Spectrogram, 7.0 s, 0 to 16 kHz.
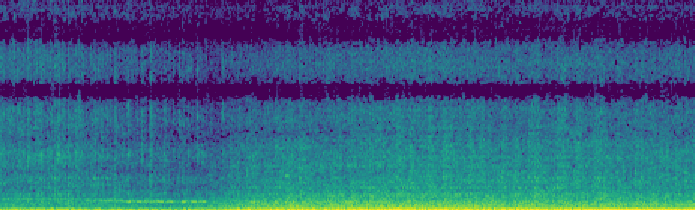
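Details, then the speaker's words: Rattle in the engine of a Willys CJ3B slant-nose after fitting a GM-style one-wire alternator; charging system works and nothing got hot on a drive, but a loose, uneven rattle rides over the idle and firmer run, source not pinned down. "uh the only problem is is the I got a little rattle in this engine I don't want to blow this engine up so I'm not going to keep running it"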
